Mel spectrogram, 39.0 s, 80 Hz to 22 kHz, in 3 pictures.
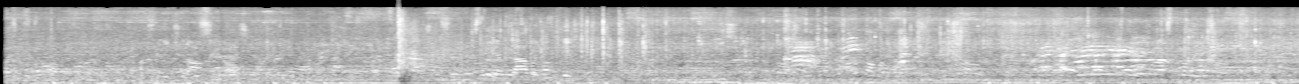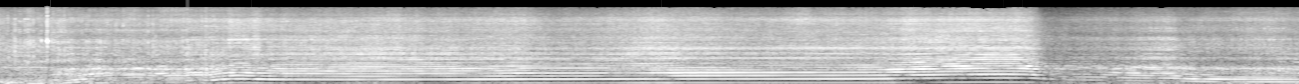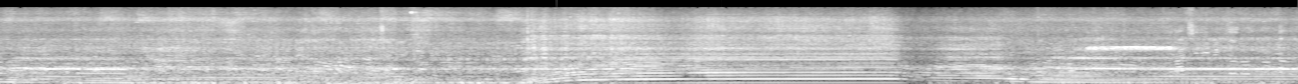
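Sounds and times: people shouting: 10.4 - 14.8, 36.3 - 38.9
pump engine revving: 12.0 - 19.4.

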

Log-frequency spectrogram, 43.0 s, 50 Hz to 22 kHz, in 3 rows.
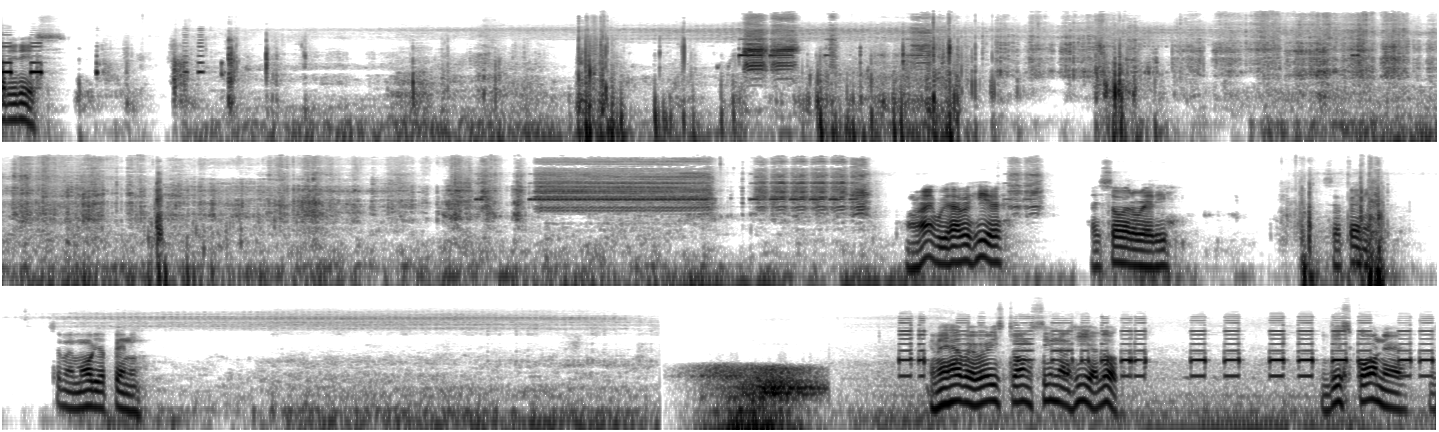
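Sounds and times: gravel and stones clicking: 8.0 - 19.6.

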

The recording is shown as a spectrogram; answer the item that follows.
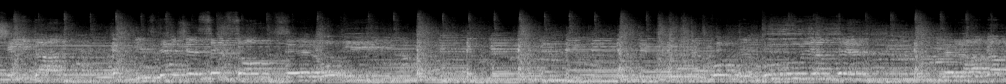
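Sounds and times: drum kit beat: 0.0 - 10.0
keyboard: 0.0 - 10.0.

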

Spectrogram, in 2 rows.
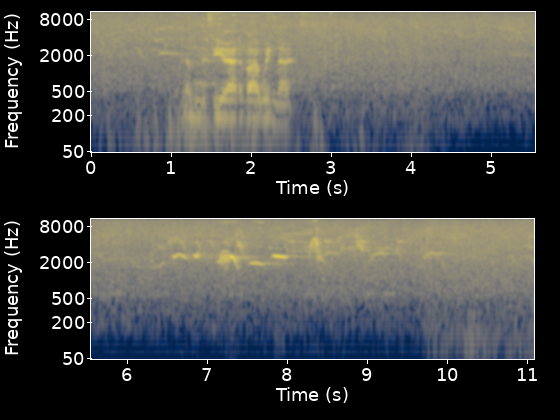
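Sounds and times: faint open-air hiss: 0.0 - 11.0
songbirds chirping: 0.0 - 11.0.

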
